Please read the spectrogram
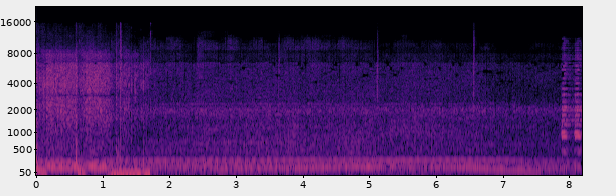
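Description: A car's deep, steady tone, held for about seven seconds and sinking in pitch near the end. It is louder and fuller for the first couple of seconds.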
